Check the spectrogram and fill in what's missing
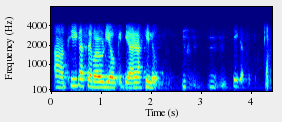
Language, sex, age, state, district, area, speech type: Assamese, female, 18-30, Assam, Kamrup Metropolitan, urban, conversation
